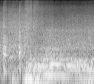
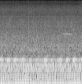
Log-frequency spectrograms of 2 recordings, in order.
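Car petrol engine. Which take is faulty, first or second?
first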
